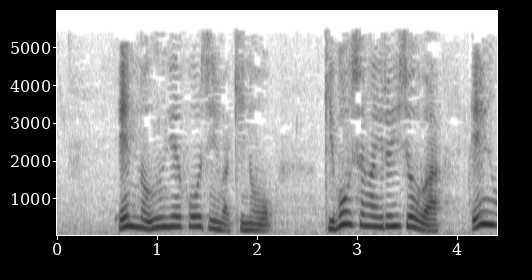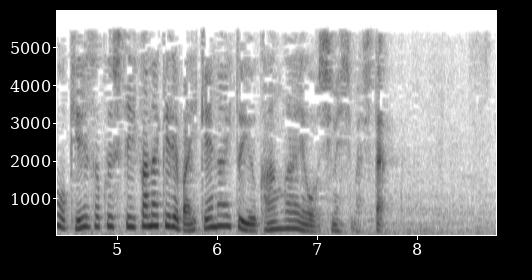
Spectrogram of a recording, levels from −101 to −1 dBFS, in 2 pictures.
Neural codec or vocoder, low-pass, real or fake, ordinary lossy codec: vocoder, 22.05 kHz, 80 mel bands, Vocos; 5.4 kHz; fake; MP3, 24 kbps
